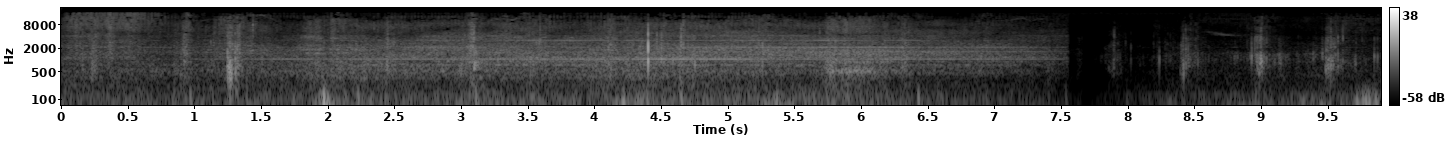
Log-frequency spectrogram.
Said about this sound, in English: Going back to the water pump here now, so I'm going to hang on for a bit.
